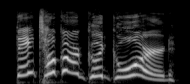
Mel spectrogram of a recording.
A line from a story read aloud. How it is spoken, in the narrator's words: they cried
